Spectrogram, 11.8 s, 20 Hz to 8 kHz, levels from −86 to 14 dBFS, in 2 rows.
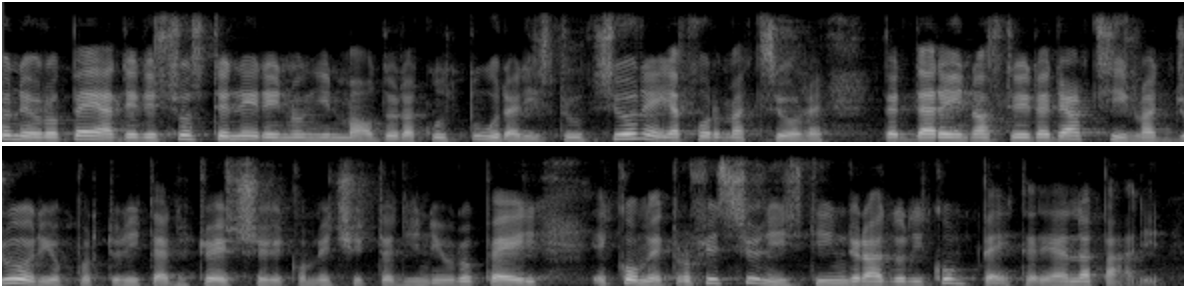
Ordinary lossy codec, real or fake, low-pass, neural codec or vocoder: none; fake; 7.2 kHz; autoencoder, 22.05 kHz, a latent of 192 numbers a frame, VITS, trained on one speaker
